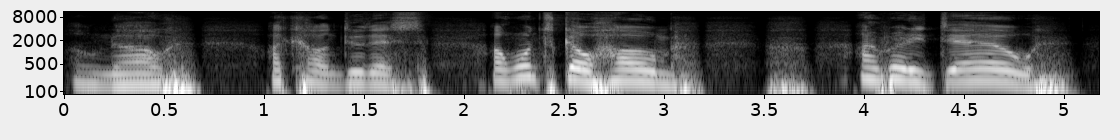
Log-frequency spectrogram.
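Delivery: high, loud panicked pleading; a scared dog crying out to go home; loud frightened wail. A narrator's reading. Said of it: "Monty gasped and said".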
